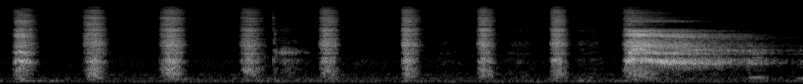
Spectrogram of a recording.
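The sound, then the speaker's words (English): Rapid, forceful breaths through the nose during yogic breathing practice: eight evenly spaced sharp bursts, followed by one long, loud breath that slowly fades. “we're going to take a deep inhale through the nose together. Inhale. And begin.”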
